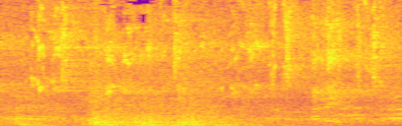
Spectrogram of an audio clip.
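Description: Live basketball game sound in an arena: steady crowd noise and voices, with a basketball bouncing on the hardwood court.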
